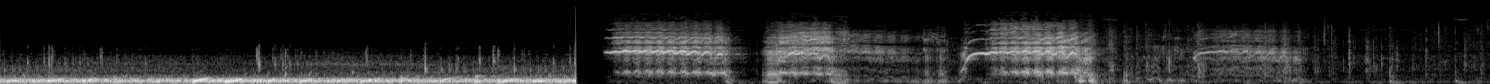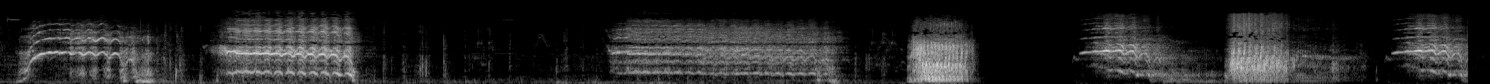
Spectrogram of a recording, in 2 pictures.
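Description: A low rumble cuts off abruptly about six seconds in. A horse then whinnies about eleven times, each neigh a shrill call that rises and falls, with short pauses between.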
